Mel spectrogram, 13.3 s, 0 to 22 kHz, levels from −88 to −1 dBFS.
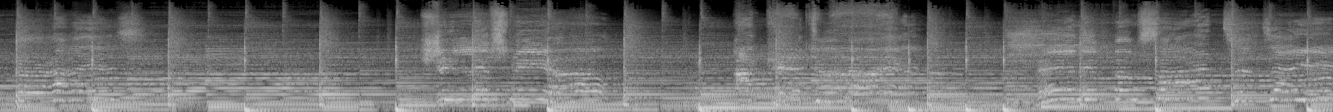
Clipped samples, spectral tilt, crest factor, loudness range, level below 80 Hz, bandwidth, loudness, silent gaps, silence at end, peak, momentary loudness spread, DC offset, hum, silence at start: under 0.1%; -4 dB/octave; 20 dB; 2 LU; -30 dBFS; over 20 kHz; -22 LUFS; none; 0 s; -2 dBFS; 5 LU; under 0.1%; none; 0 s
